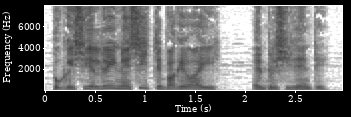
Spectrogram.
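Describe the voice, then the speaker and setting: A man's voice: fairly high pitch, expressive, fairly quick, no room sound, natural voice. A rowdy, slang-heavy hothead, played by a man with a Rioplatense accent rants in a raised, indignant voice. The sound is dry and close, with faint music underneath. It is radio comedy character work. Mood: ranting. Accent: Rioplatense Spanish. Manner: rambling, indignant, slangy rant.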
